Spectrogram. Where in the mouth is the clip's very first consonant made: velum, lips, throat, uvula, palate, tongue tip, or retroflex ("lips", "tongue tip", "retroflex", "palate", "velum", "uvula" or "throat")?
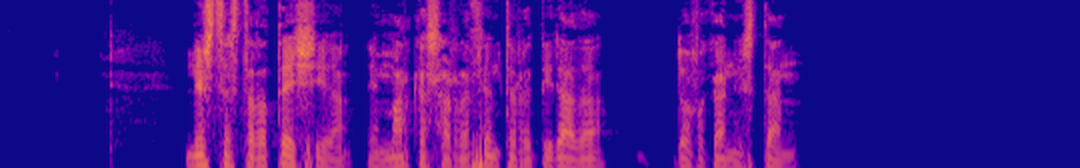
tongue tip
